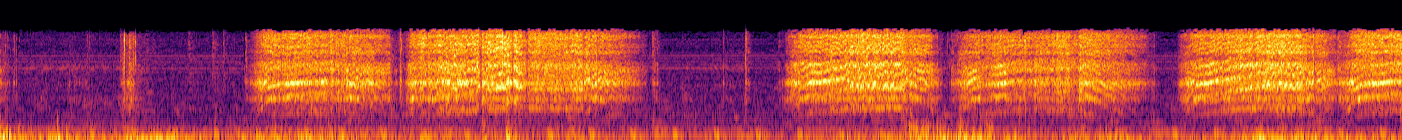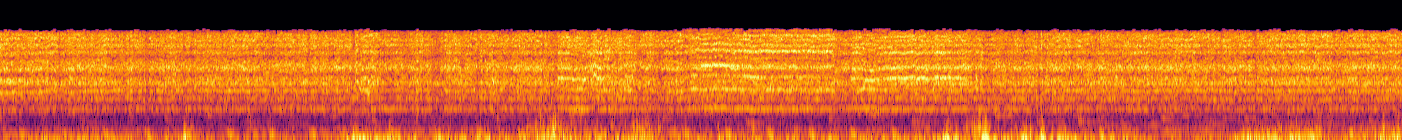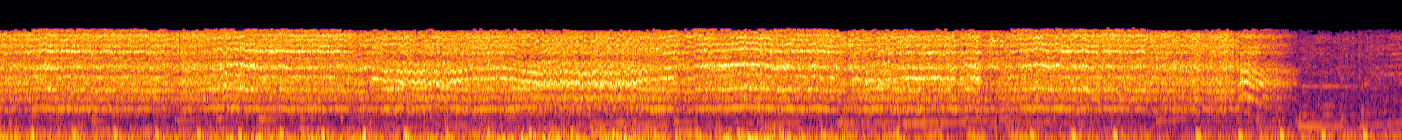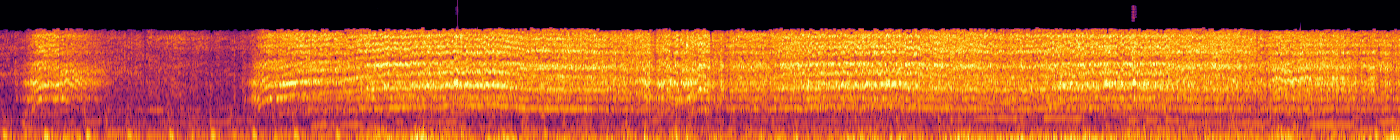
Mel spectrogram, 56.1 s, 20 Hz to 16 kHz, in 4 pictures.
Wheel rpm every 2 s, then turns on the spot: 10, 80, 160, 40, 110, 110, 120, 190, 200, 200, 200, 200, 200, 200, 200, 200, 200, 200, 200, 200, 80, 30, 90, 200, 200, 200, 200, 200.
0-2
